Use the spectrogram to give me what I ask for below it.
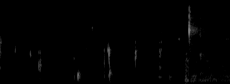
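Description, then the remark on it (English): Someone sips water: a string of small wet mouth clicks and lip smacks, then a louder gulping burst near the end, with no talking. “Pardon me while I pause just mere moment for a sip of water.”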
